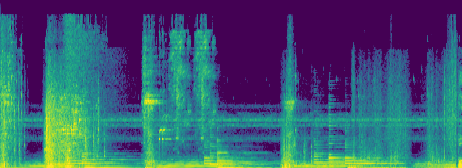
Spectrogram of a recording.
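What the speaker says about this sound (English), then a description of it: "You shouldn't worry about smashing up the box" A box gets smashed in the video game Biomutant: several sharp, shattering crashes land about every two to three seconds over a steady, tonal game music bed.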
